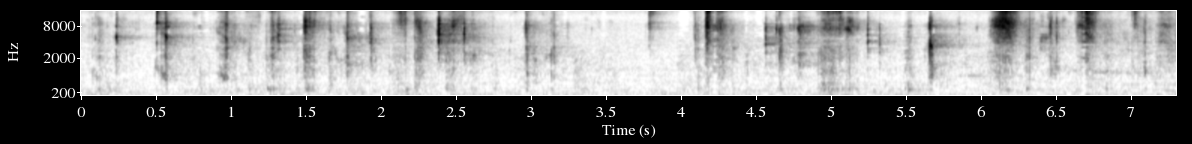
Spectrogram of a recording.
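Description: A young woman slurps and chews food wetly, close to a microphone.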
